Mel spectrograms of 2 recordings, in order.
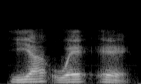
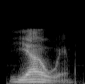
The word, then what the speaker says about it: Yahweh: Fonéticamente se pronunciaría correctamente Yahweh. Yahweh. Donde Yod es la Ya, He es A, Vav es como una vocal U, y He, E.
